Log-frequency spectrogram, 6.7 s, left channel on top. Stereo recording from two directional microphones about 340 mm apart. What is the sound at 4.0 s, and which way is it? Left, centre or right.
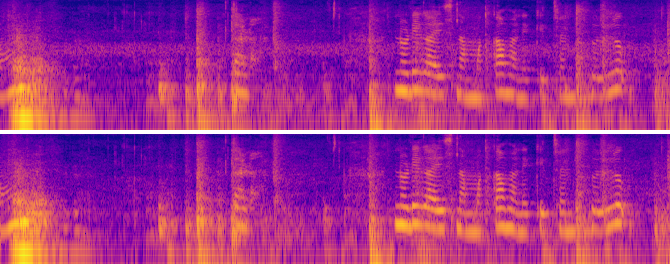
Speech, centre.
